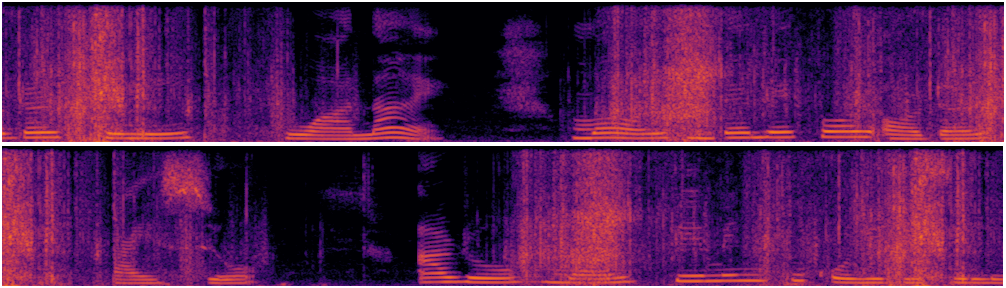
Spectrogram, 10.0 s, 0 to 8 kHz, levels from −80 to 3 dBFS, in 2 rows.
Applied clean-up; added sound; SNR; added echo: none; Tearing; 1 dB; none.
